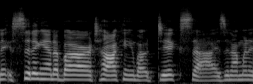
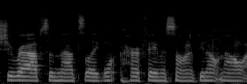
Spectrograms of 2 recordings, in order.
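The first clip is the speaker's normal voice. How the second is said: ordinary delivery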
